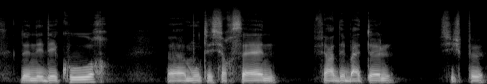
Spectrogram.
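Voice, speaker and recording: A man's very deep, low voice with a dark, mellow tone, recorded very cleanly against a silent background, the sound dry and close with no echo. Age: 20s. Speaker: professional dancer. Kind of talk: documentary interview. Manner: hesitant, many fillers.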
